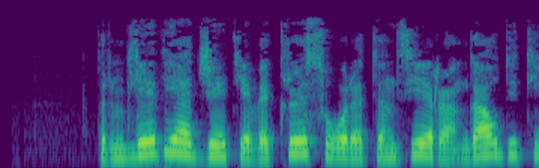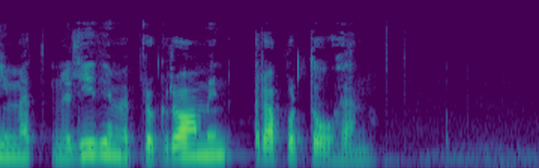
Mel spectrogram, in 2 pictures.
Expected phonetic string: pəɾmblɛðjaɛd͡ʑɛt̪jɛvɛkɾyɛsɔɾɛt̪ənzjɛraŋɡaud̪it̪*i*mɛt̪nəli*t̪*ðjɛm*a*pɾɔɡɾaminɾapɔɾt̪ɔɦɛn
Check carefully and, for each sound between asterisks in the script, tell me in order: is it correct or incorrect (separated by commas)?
correct, incorrect, incorrect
